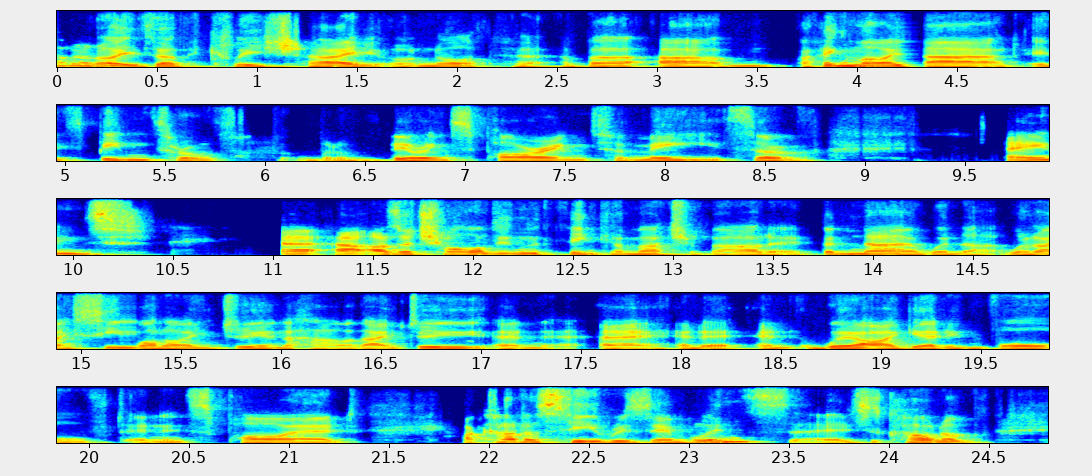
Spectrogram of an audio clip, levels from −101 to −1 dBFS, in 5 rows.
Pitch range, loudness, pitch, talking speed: 120-135 Hz, -25 LUFS, 125 Hz, 165 wpm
